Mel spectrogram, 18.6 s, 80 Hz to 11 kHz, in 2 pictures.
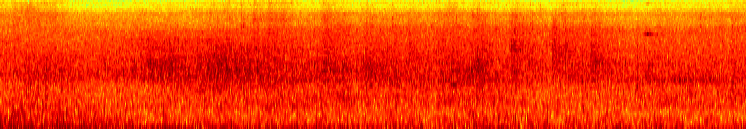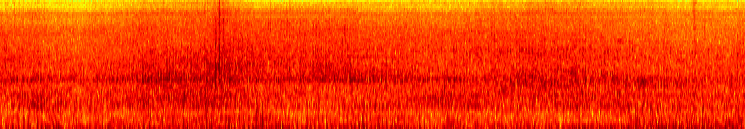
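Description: Yamaha XT250 Serow's air-cooled single-cylinder engine running steadily at low road speed, heard from the rider's camera as a low rumble mixed with road and wind noise.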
